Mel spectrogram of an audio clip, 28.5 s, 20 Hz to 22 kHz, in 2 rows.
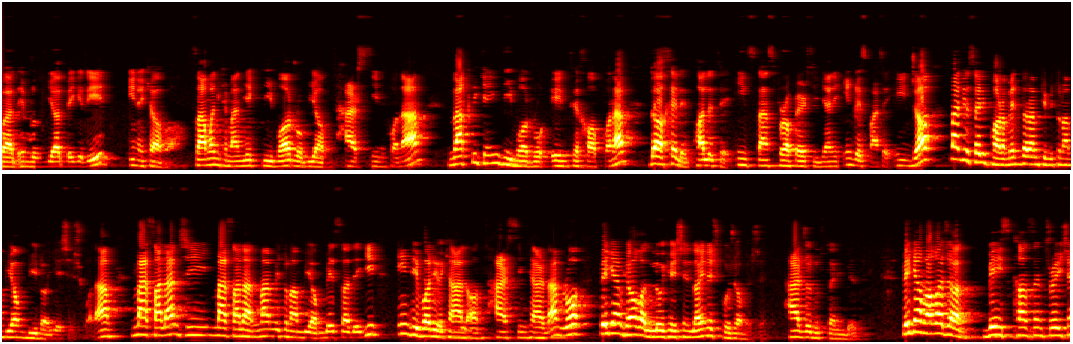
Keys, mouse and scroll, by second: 0.2 Delete, 0.9 middle click, 1.0-2.0 typing, 2.4 scroll up 1, 3.1 click, 4.7 Escape, 5.5-5.9 scroll up 1, 7.2 click, 9.6 ctrl+shift+d, 13.0-15.3 drag, 15.3 middle click, 18.0 click.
